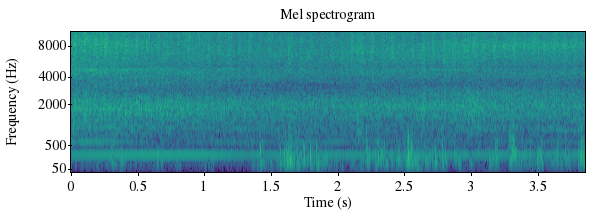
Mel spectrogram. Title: bruit moteur a chaud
